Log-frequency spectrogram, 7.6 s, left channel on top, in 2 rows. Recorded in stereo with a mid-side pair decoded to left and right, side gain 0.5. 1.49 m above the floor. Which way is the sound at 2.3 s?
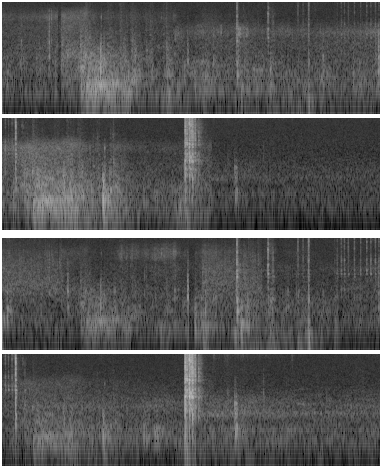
40° right.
